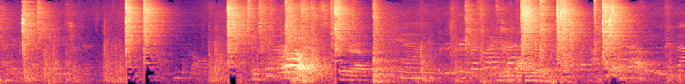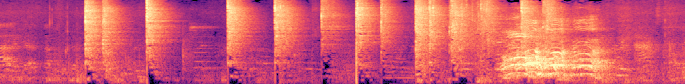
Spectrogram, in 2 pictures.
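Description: Steel training swords and daggers clashing in a sparring bout: sharp, irregular metallic clacks with a brief ring, sometimes two or three in quick succession, scattered throughout. Brief voices come in around a quarter of the way in and again near the end.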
